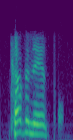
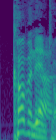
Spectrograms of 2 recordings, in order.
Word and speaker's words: covenantal: You write, we are driven by what I call a conventional reason. – Covenantal. – Covenantal. Yeah, that's how you pronounce it.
